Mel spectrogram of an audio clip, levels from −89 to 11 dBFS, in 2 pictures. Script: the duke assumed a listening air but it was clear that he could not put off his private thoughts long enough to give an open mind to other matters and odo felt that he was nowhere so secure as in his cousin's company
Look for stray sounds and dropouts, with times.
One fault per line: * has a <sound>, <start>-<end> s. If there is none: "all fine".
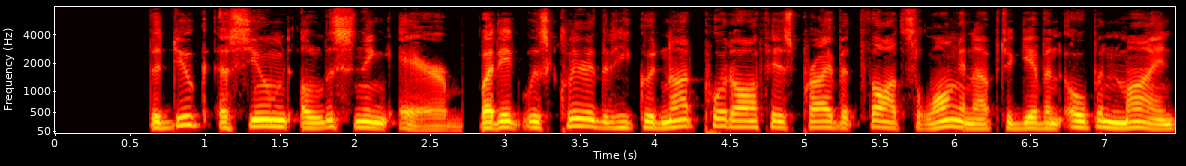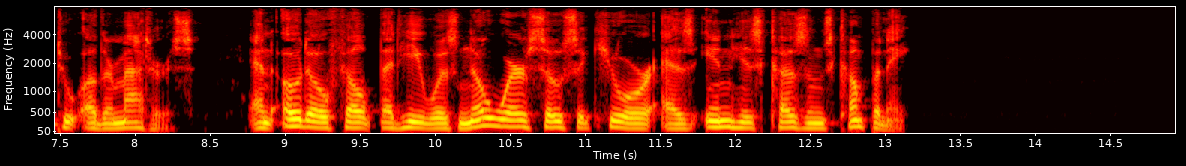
all fine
